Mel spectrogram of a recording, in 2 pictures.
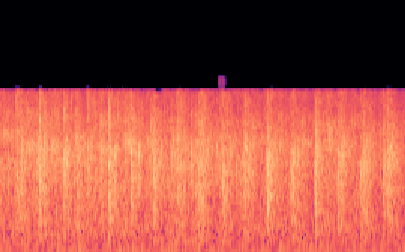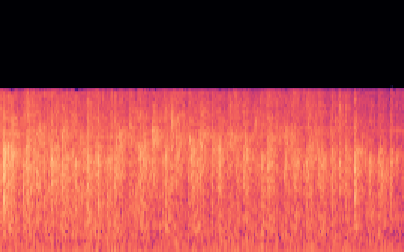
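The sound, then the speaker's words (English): A crowd applauds steadily for about eleven seconds, many hands clapping in a dense, fast patter that stays at a fairly even, moderately loud level with no voices standing out. “Let's clap for him.”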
